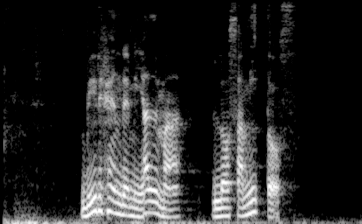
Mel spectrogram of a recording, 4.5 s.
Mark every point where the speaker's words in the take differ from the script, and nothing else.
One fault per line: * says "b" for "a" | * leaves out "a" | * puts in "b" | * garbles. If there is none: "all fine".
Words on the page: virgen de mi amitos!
* puts in "alma los"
